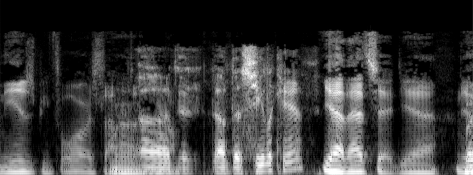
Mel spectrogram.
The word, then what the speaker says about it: coelacanth: The coelacanth? Yeah, that's it, yeah. What is it called? The coelacanth. It's spelled really weird. It's like a P-S-Y. C-O-E. Oh. But C-O-E is pronounced C.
